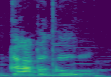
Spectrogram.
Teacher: That final vowel almost disappears entirely, or is heavily reduced,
